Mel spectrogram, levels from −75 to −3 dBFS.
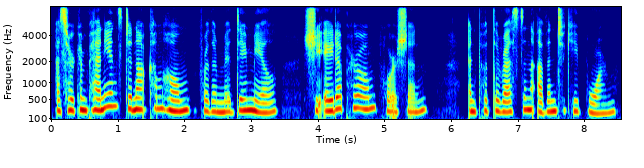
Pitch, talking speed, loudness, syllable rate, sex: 240 Hz, 195 wpm, -17 LUFS, 4.5 syllables/s, female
